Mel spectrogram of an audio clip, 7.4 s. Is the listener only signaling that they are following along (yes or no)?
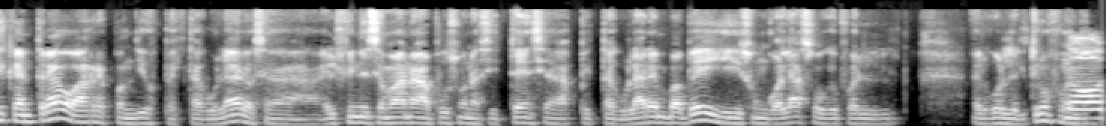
no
